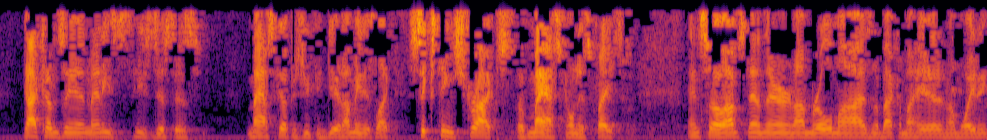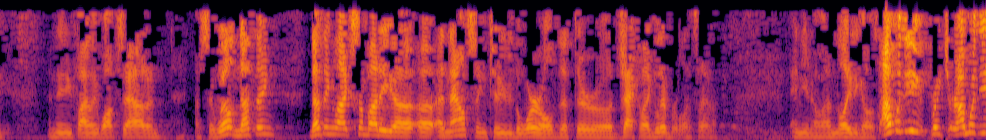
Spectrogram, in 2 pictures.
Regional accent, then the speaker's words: United States

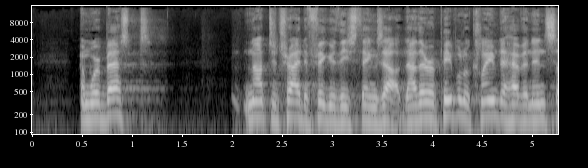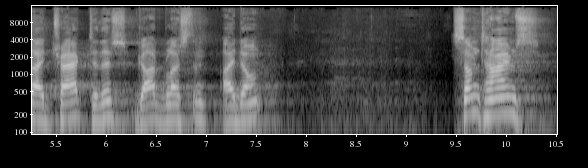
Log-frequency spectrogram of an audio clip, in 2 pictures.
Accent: Canada; I'm giving away my background as a Canadian.

